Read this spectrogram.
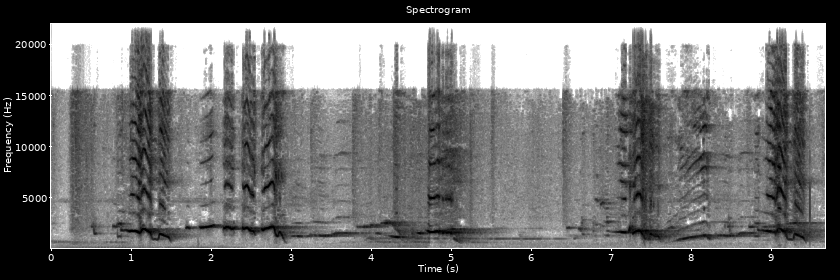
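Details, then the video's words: Black-naped oriole in energetic song, intended as a master recording for all kepodang: bursts of fluty whistles and descending slurs with loud raspy notes, a quieter stretch midway before the singing resumes. "SUARA KEPODANG EMAS GACOR"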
